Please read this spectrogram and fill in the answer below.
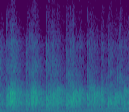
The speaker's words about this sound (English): I want you to have your seats and clap your hands for Jesus this morning. Oh, clap your hands for Jesus.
